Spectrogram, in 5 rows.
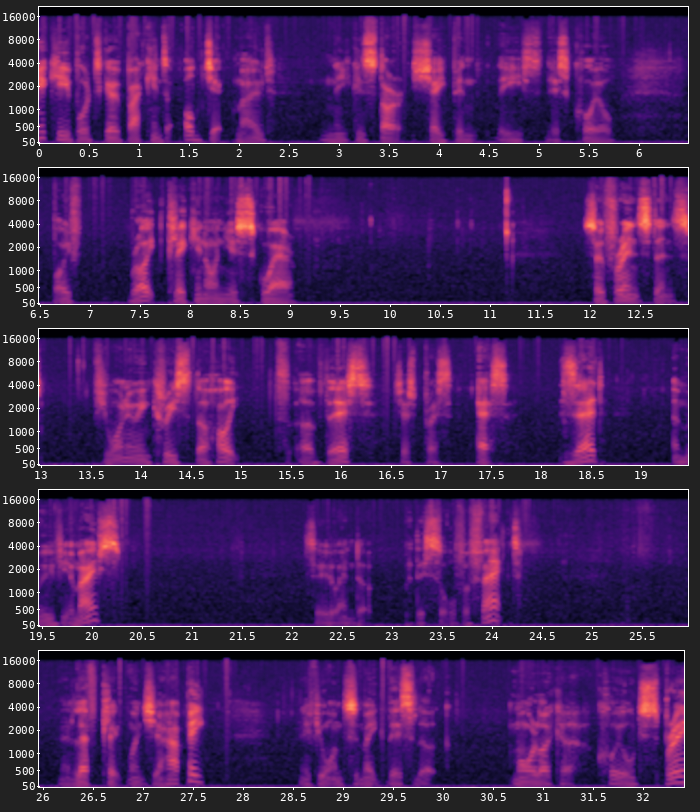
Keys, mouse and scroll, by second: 8.7 right click, 17.4 s, 29.1 middle click.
